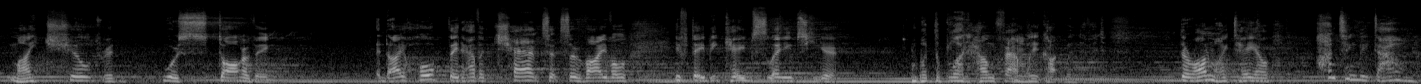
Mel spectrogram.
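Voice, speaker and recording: A man's voice: on the high side, unhurried. An actor playing a frightened, pitiful father who stammers as he pleads. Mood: desperate, pleading. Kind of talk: melodramatic game voice acting. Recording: echoing hall, loud music behind.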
